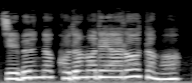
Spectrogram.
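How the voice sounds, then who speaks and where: Woman playing a very high, theatrical anime female. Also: steady tone, rapid-fire, warm tone, dry recording, lightly acted. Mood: teasing, affectionate. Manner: theatrical, mock-dramatic. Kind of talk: Japanese visual novel voice acting. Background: game music.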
